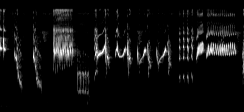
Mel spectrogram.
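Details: Asian pied starling lure song meant to trigger other starlings into singing: descending whistles, a harsh buzzy burst, a low nasal note, then repeated wavy whistled notes and rapid chattering trills.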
